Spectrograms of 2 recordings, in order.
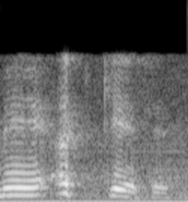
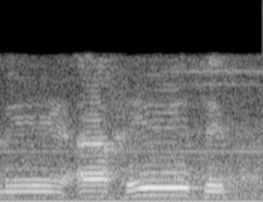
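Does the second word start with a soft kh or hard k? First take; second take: hard k; soft kh. First: The second word starts with a hard k sound. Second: The second word starts with a soft kh sound. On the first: The speaker calls it wrong. "לא אומרים" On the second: The speaker calls it right. "לא מקבל דגש לאחריה"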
